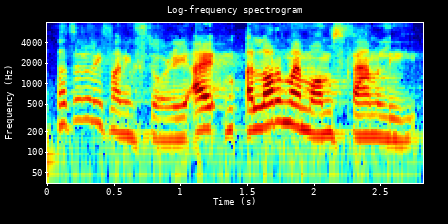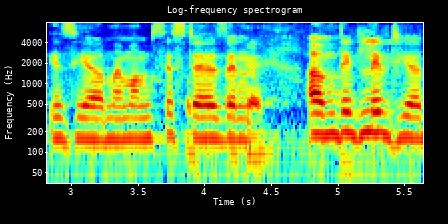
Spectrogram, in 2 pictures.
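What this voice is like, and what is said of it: Mixed, hard-to-place global accent. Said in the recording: “People think my accent is so confused that so am I. I'm not sure anymore what it is. It's a global accent.”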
